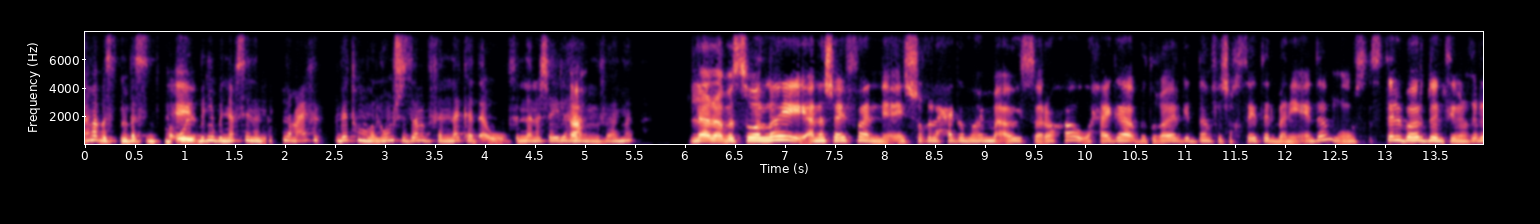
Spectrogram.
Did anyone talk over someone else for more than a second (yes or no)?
no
